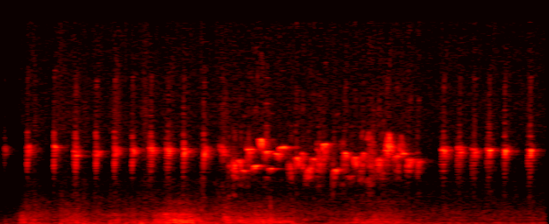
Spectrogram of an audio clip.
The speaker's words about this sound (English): I'm going to run into the garden near those little birds. Can you hear them? Yes. Just hang on. Okay, I'm just going to go to the garden because I want to share these little birds singing with you.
